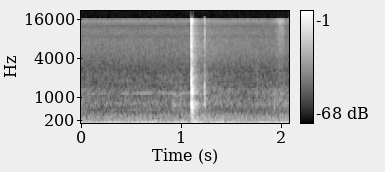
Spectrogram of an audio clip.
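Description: One sharp click about a second in, followed by a fainter one, from a computer mouse button as an on-screen dialog is dismissed. A steady low room hum lies under it.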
